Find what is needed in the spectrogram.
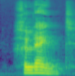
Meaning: past participle of lijnen
- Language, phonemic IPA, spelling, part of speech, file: Dutch, /ɣəˈlɛint/, gelijnd, verb / adjective, Nl-gelijnd.ogg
